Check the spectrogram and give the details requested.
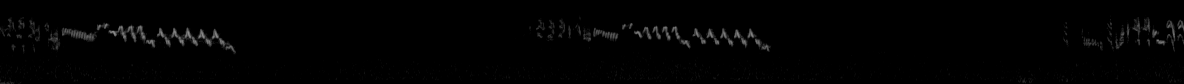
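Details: House wren repeating its song roughly every five seconds, three phrases in all, each a fast chattery burst of high notes tumbling down into a quick descending trill, with quiet pauses between phrases.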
